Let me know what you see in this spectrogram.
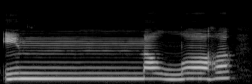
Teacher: زبان کی جو ہماری نوک ہے وہ ہمارے اوپر والے تالو سے لگ رہی ہے ان اللہ پڑھتے ہوئے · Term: نون مشدد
